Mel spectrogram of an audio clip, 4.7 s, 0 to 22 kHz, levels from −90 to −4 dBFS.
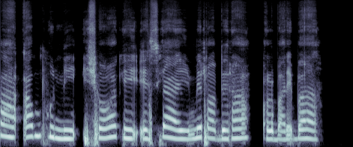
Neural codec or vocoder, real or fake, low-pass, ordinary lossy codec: codec, 44.1 kHz, 7.8 kbps, Pupu-Codec; fake; none; none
